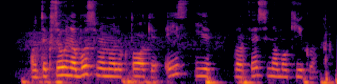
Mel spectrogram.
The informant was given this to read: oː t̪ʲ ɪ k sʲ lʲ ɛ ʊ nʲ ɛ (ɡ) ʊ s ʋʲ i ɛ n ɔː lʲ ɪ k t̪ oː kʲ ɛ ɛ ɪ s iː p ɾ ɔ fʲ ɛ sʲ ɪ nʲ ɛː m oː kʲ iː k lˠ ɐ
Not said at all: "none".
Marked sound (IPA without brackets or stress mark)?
b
